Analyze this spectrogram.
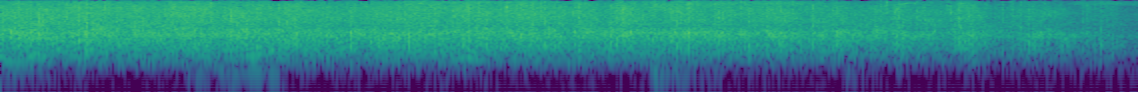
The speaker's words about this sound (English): give him a round of applause take that.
